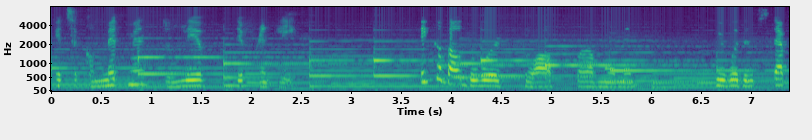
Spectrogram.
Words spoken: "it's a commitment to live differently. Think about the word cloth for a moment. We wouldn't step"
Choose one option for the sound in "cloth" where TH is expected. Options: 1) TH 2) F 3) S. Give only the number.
3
